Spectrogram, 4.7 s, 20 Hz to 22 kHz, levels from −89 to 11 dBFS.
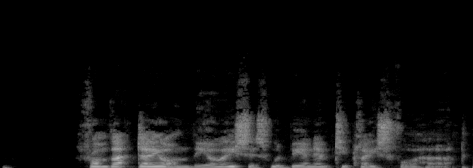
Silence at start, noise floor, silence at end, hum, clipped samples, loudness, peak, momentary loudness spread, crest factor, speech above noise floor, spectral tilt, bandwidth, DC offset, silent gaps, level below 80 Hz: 0.05 s; under -90 dBFS; 0.1 s; none; under 0.1%; -32 LUFS; -12 dBFS; 15 LU; 22 dB; over 57 dB; -3.5 dB/octave; 12 kHz; under 0.1%; none; -74 dBFS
